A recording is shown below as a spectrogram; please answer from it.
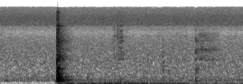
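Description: Machined aluminium pump-body part knocked once against metal, a sharp clack about half a second in, followed by faint handling and rubbing as the parts are moved about.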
